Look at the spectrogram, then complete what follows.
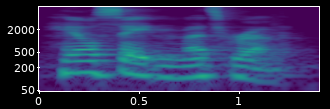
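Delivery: ordinary talk, nothing marked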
